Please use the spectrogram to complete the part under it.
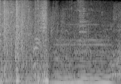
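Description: A blade slashes and strikes flesh.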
